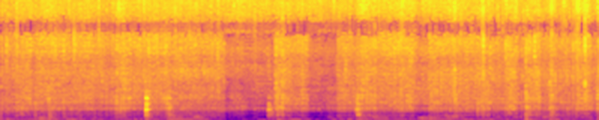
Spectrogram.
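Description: Eggs fry in a pan alongside bread and a hotdog, giving a steady, even sizzle throughout with occasional soft scrapes and taps from stirring, no voices.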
